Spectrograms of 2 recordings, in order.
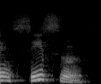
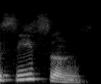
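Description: First: Seasons repeated softly and quickly as /sisns/; soft recap of seasons after correcting the student; quiet repeat. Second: Seasons said slowly and carefully as /sisons/; teacher correcting stations to seasons, slow careful model; correct pronunciation. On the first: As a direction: echo the word seasons under the breath. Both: Shown as a demonstration. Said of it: "se dice seasons".

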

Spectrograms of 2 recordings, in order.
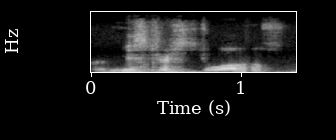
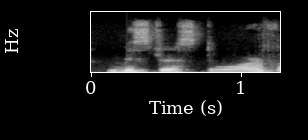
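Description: First: Slow, higher Mistress Dwarf; in-character address. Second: Mistress Dwarf said slowly and distinctly; clearly repeated. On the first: Warrior priest addressing the dwarf, slow in-character voice. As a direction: draw out Mistress Dwarf, pitched up. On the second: Warrior priest repeating himself politely to the dwarf, clearly enunciated. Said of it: "I'll say it more clearly". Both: Acted.

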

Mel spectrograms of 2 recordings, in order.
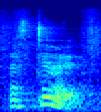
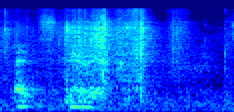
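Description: First: Said in the usual way. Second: Slow breathy whisper, no voice. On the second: Real, not acted. Cook whispering her cue to viewers, drawn out. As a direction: hush it slowly, like a secret. Repeats phrase, second whispered.

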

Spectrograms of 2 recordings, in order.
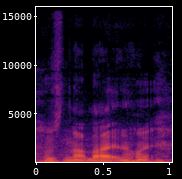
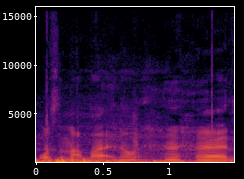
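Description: First: Said in the usual way. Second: Slow, drawn out. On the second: Shown as a demonstration.

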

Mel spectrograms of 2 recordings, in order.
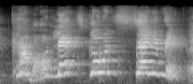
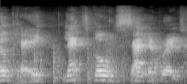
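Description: First: High, eager witch call; gleeful witch. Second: Low witch reply; scheming witch. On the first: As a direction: urge her sister off to party. Witch calls sister to celebrate. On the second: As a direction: agree with a sly grin. Other witch answers, low. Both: Acted.

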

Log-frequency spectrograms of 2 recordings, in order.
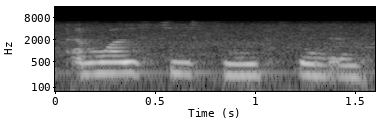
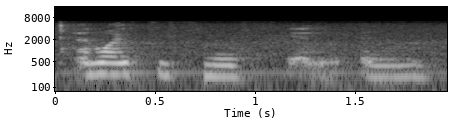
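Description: The two takes are said the same way.

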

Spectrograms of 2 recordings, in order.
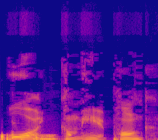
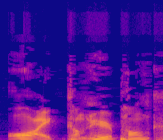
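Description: First: Gruff, loud cockney-ish bark; a scrappy first go at a tough accent; first-take rough British. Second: Loud, slower British tough call; a British bruiser calling someone over; redone British accent. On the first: Bartray calling over Canius, loud British tough-guy voice. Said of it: "I'm gonna redo that". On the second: Canius's redone line, slower loud British tough-guy voice. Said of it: "Canius is gonna have the British accent". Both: Acted.

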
